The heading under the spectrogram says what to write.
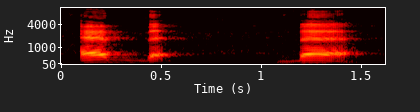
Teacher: Huruf ba ni bibir dirapatkan. Ab, ba. Dia bukan huruf lidah, dia huruf bibir.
